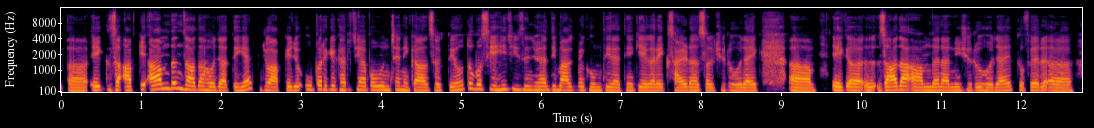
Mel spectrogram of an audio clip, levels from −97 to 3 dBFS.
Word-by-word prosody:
अ, 130 0 +1
एक 160 +1 -2
ज़ - - +4
आपकी 155 +5 +2
आमदन 220 +3 +4
ज़्यादा 165 -3 +2
हो 150 -1 0
जाती 140 -1 0
है, 175 +5 +3
जो 155 -1 -2
आपके 150 +1 +1
जो 155 +1 -1
ऊपर 170 +1 -2
के 170 0 -3
खर्चे 160 0 -4
आप 160 0 -1
उनसे 160 0 -1
निकाल 145 -3 0
सकते 135 +2 -4
हो। 155 +4 -1
तो 220 - 0
बस 190 - -1
यही 170 +1 0
चीज़ें 170 -3 -4
जो 155 0 -2
है 155 - 0
दिमाग 150 -1 +1
में 155 - -2
घूमती 140 0 -3
रहती 135 0 -2
हैं 135 - -4
कि 145 - -1
अगर 135 0 +1
एक 135 - -3
साइड 135 +1 0
हसल 135 0 -1
शुरू 135 -1 -8
हो 130 0 -1
जाए 130 0 +2
एक 135 - -1 0.4
अ 130 -2 +4 0.3
एक 145 - +1
अ, 140 -2 +4 0.3
ज़्यादा 155 +3 +6 0.2
आमदन 140 +1 0
आनी 140 0 -1
शुरू 140 0 -4
हो 135 -1 -1
जाए। 135 +3 0
तो - - -4
फिर 145 -1 0
अ, 130 -2 0
145 Hz, 245 wpm, -23 LUFS, 135-160 Hz, 0.4 s, ज़्यादा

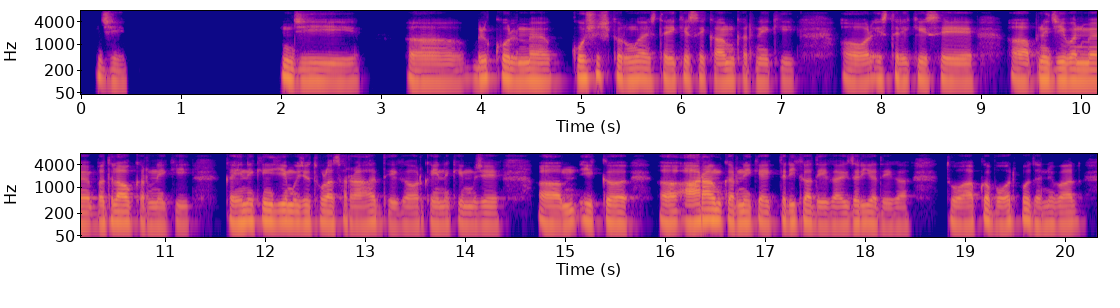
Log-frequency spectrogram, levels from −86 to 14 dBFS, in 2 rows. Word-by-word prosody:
जी। 105 -7 -4 1.6
जी। 105 -3 0 0.6
अ, - - +1 0.6
बिल्कुल 120 -1 +1
मैं 105 -1 +2 0.2
कोशिश 120 +1 +2
करूँगा 115 -1 0
इस 110 0 -3
तरीके 105 +1 0
से 115 +1 0
काम 105 -1 +1
करने 105 -1 -5
की, 100 0 -10 0.5
और 100 0 +1
इस 115 0 0
तरीके 105 0 -1
से 105 +1 +3 0.6
अपने 110 +1 +2
जीवन 110 0 +3
में 105 -1 +3
बदलाव 110 +1 +4
करने 95 -2 -2
की। 100 +2 -7 0.4
कहीं 110 +1 +2
न 115 0 +3
कहीं 120 -2 +3
ये 115 +1 +3
मुझे 110 -1 +2
थोड़ा 110 -2 +3
सा 115 - -3
राहत 100 +2 0
देगा 100 -1 -4
और 100 +1 -2
कहीं 100 -1 -1
न 100 - -2
कहीं 100 +1 -5
मुझे 100 0 -1 0.5
अ, - - +2 0.4
एक 115 -1 -2
अ, 110 +1 -1
आराम 115 +3 +6
करने 110 -2 +2
का 115 +1 -1
एक 105 0 -4
तरीका 115 0 +1
देगा 100 0 -1
एक 100 - -1
ज़रिया 110 -1 0
देगा। 95 +1 -5 0.4
तो 105 - -2
आपका 105 +6 +1
बहुत-बहुत 110 +3 -1
धन्यवाद, 105 +1 -2
110 Hz, 155 wpm, -23 LUFS, 100-115 Hz, 1.6 s, आराम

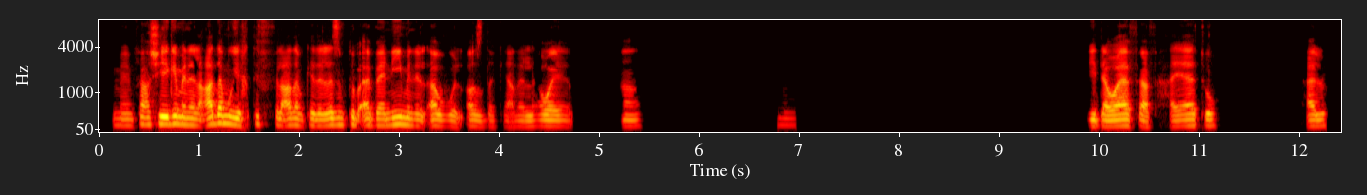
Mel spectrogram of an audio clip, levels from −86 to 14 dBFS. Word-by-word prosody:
ما 130 -1 -11
ينفعش 140 +4 -3
ييجي 150 +1 +9
من 140 -3 +2
العدَم 160 +5 +4
ويختفي 145 +2 -1
في - - -17
العدَم 130 -1 0
كده، 120 +1 -2
لازم 130 +3 0
تبقى 130 - -2
بانيه 130 +4 0
من 135 -3 -1
الأول 115 -1 -4
قصدك، 110 -1 -8
يعني 105 +1 -13
اللي 105 0 -6
هو 115 0 -1
ي 110 -1 -5 0.5
آه. 115 0 -10 1.4
إمم. 130 0 -24 2.9
في 115 - -1
دوافع 120 +2 +3
في - - -15
حياته، 120 +3 -3 0.9
حلو، 115 +1 -3
120 Hz, 125 wpm, -26 LUFS, 115-130 Hz, 2.9 s, ييجي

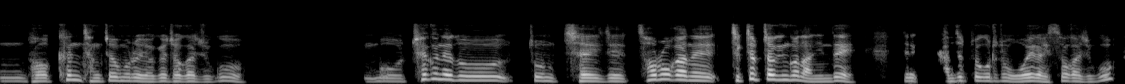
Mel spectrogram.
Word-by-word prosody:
음 150 -1 -11
더 145 +1 -2
큰 215 -2 -1
장점으로 160 -1 -2
여겨져 145 +1 -2
가지고 140 0 -5 1.2
뭐 140 +1 -9
최근에도 195 -7 +2 0.2
좀 165 -4 -4
제 155 -1 +3
이제 145 0 -4
서로 220 +4 +3
간에 185 -6 +4
직접적인 210 +3 +5
건 205 -3 +2
아닌데 140 0 0 0.5
이제 155 -1 -3 0.3
간접적으로 165 +2 -3
좀 160 -1 -6
오해가 150 +2 +2
있어 145 +7 -4
가지고 150 - -4
155 Hz, 265 characters per minute, -22 LUFS, 145-190 Hz, 1.2 s, 직접적인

